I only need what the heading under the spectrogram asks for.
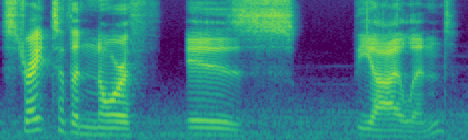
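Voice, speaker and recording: A man's voice: a little high, very animated, takes it slowly, bright, forceful tone, slight background noise. A man giving casual gameplay commentary, chatty and self-mocking as he thinks aloud. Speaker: gaming video host.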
